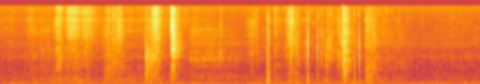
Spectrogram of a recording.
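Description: Handling noise: brief rustling and a handful of sharp clicks and taps, bunched between about two and five and a half seconds in. No machine is running.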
